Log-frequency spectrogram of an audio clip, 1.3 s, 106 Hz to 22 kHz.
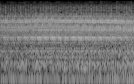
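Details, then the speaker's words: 2004 Hyundai Sonata 2.7 litre after power steering pump replacement: a steady high-pitched, hissy whine over a low hum while the wheel is turned lock to lock to bleed the system; air still trapped in the steering fluid. "so we're doing this to bleed the steering system yeah go the other way i mean the noise you hear is because there's still a little bit of air in the uh"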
